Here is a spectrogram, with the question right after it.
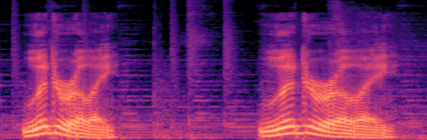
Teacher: Fast. And the middle kind of vanishes.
